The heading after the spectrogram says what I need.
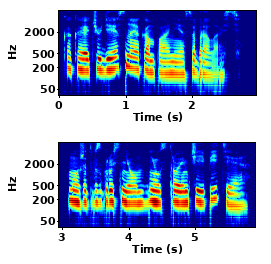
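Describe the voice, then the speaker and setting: A woman's voice: fairly low pitch, slow pace, a little mellow, no room sound, studio quality. A woman reading an audiobook voices a scheming husband, drawling and ingratiating. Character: scheming husband, smooth and cold.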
